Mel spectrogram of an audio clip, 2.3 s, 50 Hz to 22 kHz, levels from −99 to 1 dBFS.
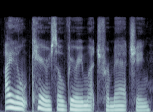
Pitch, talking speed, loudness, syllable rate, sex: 155 Hz, 210 wpm, -17 LUFS, 4.7 syllables/s, female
